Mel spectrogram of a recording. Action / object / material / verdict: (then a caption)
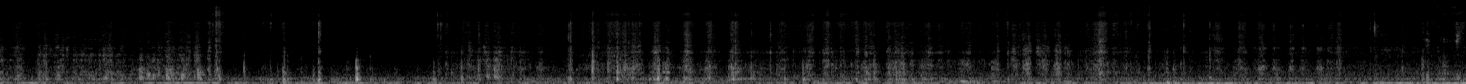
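scrape / cardboard tissue box / cardboard / none. Fingertips rub and scratch the surface of an empty, hollow blue cardboard tissue box held in the hands. A quiet, continuous papery scratching runs throughout, broken by small irregular taps and clicks over a steady low rumble.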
